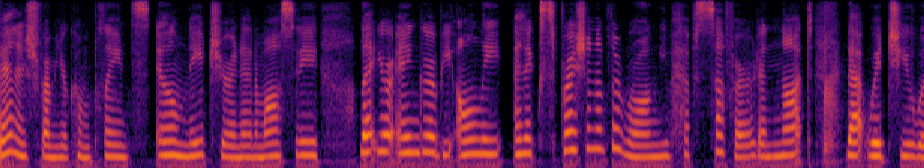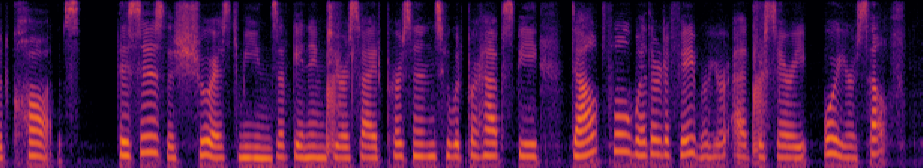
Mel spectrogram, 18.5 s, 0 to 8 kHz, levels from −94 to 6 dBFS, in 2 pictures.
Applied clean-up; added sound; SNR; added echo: neural mask model RNNoise.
